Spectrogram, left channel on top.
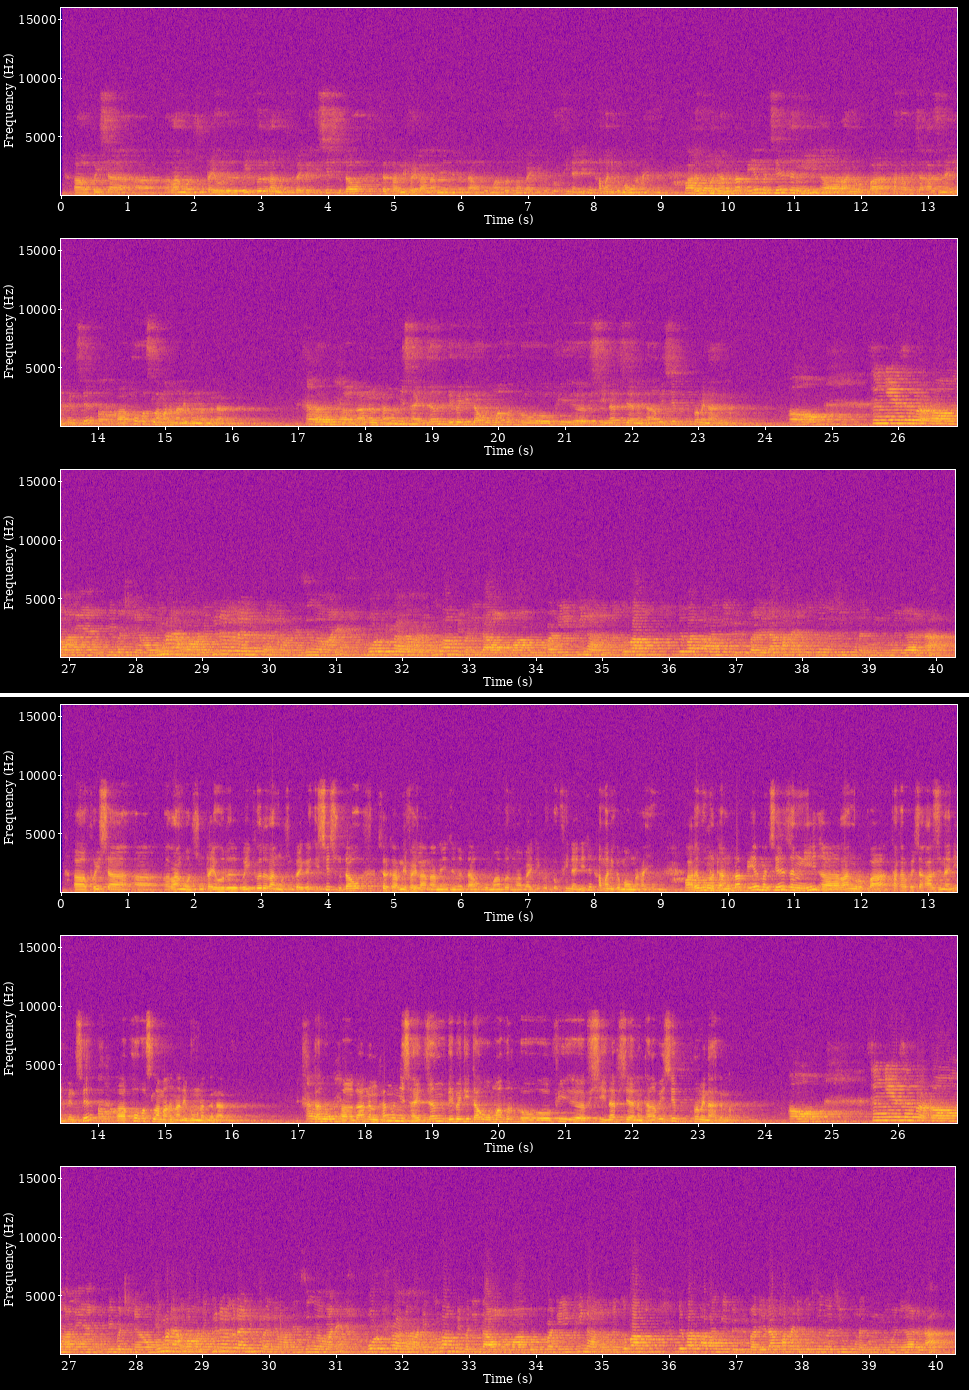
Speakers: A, on the right; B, on the right.
A: ओ फैसा आं रां अनसुंथाइ हरो बैफोर रां अनसुंथाइखौ एसे सुदाव सोरखारनिफ्राय लानानै जोङो दाउ अमा बोरमा बायदिफोरखौ फिनायनि जों खामानिखौ मावनो हायो
B: औ
A: आरो
B: नंगौ
A: बुंनो
B: नोंथां
A: थाङोब्ला बियो मोनसे जोंनि ओ रां रुफ बा थाखा फैसा आर्जिनायनि मोनसे
B: औ
A: खहस लामा होननानै बुंनांगोन आरो
B: औ
A: दा नों आ दा नों नोंथांमोननि साइडजों बेबायदि दाउ अमाफोरखौ फि ओ फिसियोना फिसिया नोंथाङाबो इसे फोरमायना हागोन नामा
B: अ औ जोंनि ओनसोलफोराव थ माने बेबायदिनो बुंनो थाङोबा माने गोदो गोदायनिफ्रायनो माने जोङो माने बर फ्रानो माने गोबां बेबायदि दाउ अमा बेफोरबायदि फिसिनानै माने गोबां बेफार फालांगि बेफोरबायदि रां खामायनायखौ जोङो जिउ खुंनायखौ नुनो मोनो आरोना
